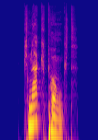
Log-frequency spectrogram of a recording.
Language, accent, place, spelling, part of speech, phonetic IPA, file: German, Germany, Berlin, Knackpunkt, noun, [ˈknakˌpʊŋkt], De-Knackpunkt.ogg
- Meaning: crux, key point, decisive factor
